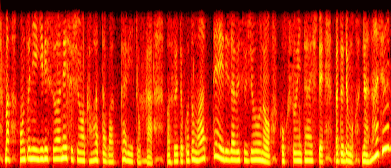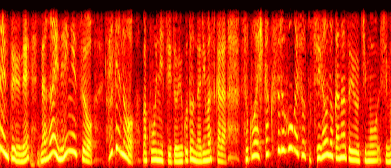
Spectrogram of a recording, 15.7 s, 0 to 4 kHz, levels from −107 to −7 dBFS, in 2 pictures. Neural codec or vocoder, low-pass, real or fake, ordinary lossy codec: none; 3.6 kHz; real; none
